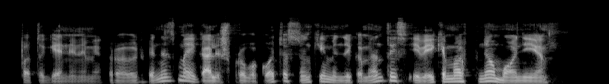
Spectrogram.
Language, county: Lithuanian, Vilnius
